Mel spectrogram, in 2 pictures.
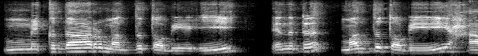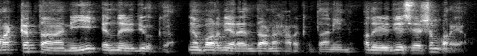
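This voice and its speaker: A man teaching an online Quran reading class, patiently repeating key terms slowly for his students. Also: medium pitch, a little mellow.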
